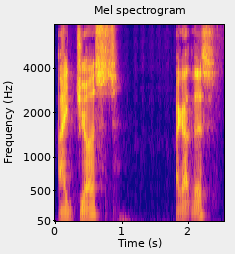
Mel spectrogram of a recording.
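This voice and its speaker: A man's voice: on the low side, slow, pushed and bright. A man co-hosting a podcast in casual, joking banter with his friend. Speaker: podcast co-host. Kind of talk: casual chat.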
